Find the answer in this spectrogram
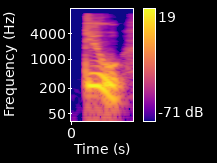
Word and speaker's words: tu: It's not tu, remember, it's tu, because the alphabet U in French is pronounced as EU, EWW, EU, right?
